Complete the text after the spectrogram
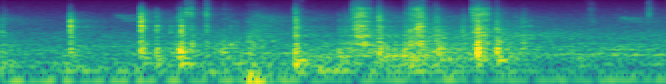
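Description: A metal tool scrapes and clicks against a car door panel.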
